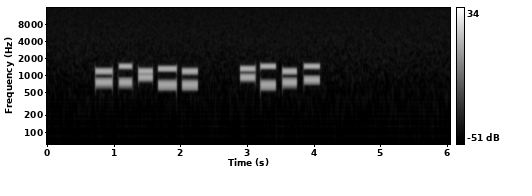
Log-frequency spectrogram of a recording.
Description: DTMF, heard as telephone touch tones, dialled by hand, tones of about 240 ms. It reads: 46*21 0349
